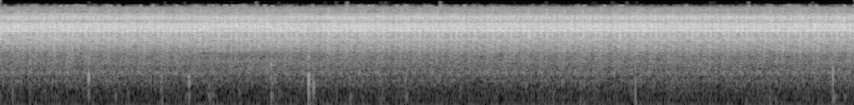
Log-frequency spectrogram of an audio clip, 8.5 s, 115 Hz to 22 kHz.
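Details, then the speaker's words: 1964 Studebaker Daytona after tune-up, timing on the mark, dwell 30, about 19.5 in steady vacuum, idle 650 rpm, valves still to adjust: steady, even idle with no missing or pinging, a light irregular tick over it; running right. "Okay, we're at 650 RPM, so I think I'm going to leave it here right now for now, these adjustments."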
